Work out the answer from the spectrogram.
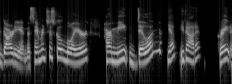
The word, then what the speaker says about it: Harmeet Dillon: And AG, I'm going to look to my co-host to help with this pronunciation, but this is from The Guardian. The San Francisco lawyer, Harmeet Dillon.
